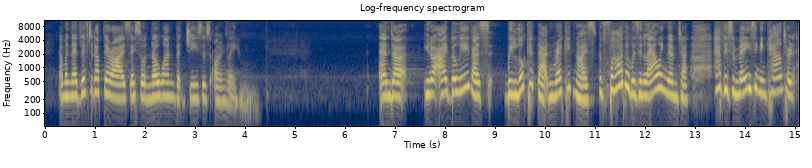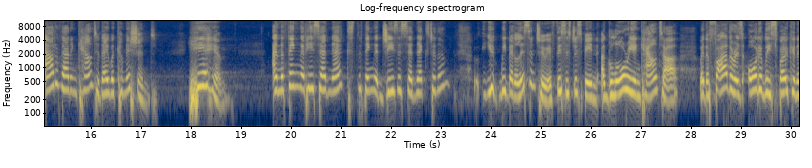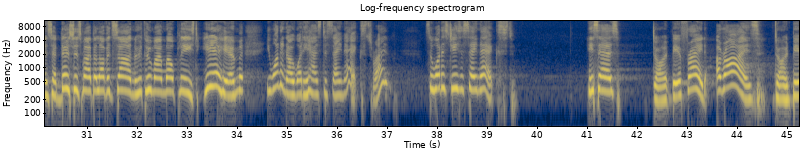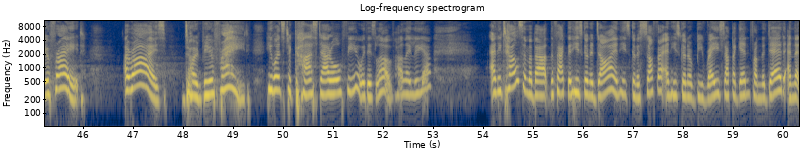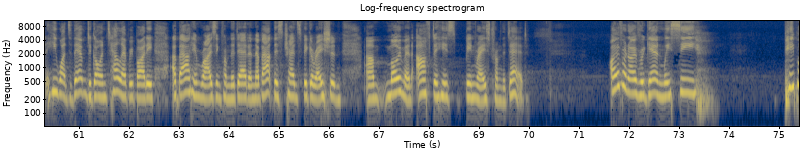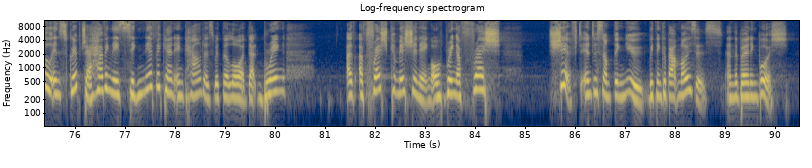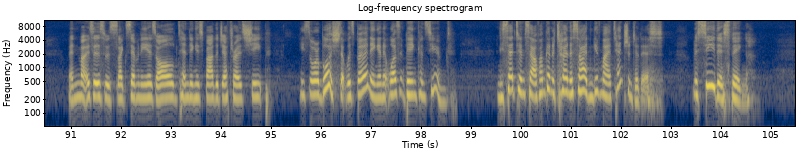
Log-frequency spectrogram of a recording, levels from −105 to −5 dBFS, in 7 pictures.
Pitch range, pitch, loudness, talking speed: 230-310 Hz, 265 Hz, -25 LUFS, 160 wpm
